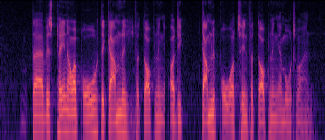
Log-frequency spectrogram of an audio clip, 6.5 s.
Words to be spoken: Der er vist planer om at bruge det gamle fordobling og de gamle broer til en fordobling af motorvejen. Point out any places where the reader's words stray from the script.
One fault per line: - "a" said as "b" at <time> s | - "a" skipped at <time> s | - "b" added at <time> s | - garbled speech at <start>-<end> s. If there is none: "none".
none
